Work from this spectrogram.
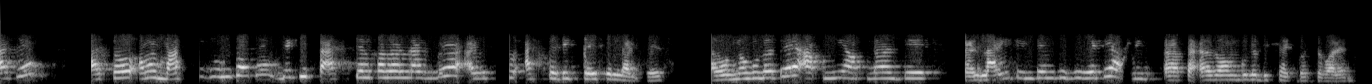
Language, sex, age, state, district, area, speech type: Bengali, female, 18-30, West Bengal, Darjeeling, urban, conversation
